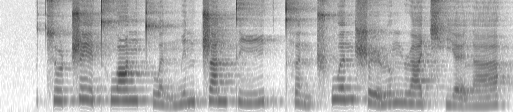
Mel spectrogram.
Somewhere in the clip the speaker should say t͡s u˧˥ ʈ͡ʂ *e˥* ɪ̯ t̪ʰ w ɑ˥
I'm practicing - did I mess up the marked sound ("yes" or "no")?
yes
